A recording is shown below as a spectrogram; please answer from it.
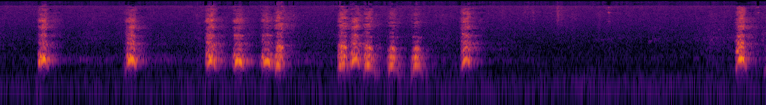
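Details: Dog giving short sharp barks, singly and in quick bursts of three to four, irregularly spaced over about ten seconds against a low steady background hum.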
